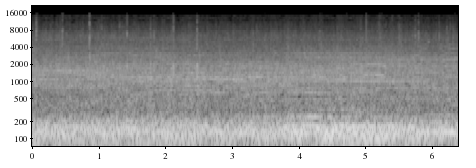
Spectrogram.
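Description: Stadium ambience just after a goal: a steady low rumble with faint distant shouts and scattered clapping.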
